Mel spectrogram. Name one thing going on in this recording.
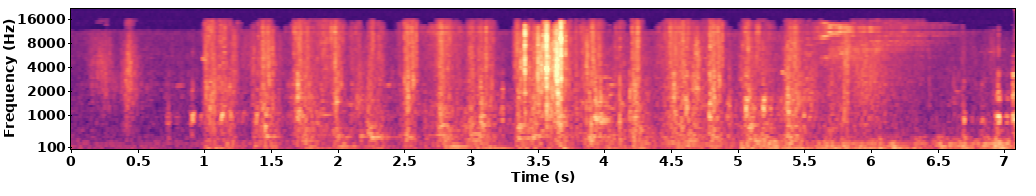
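Wooden panels clatter and knock rapidly into place.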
